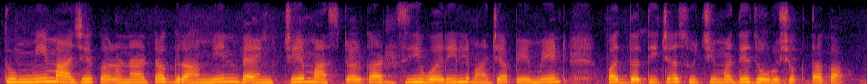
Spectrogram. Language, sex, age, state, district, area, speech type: Marathi, female, 18-30, Maharashtra, Amravati, rural, read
